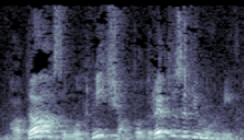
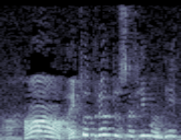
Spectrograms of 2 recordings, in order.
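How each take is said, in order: First: Swooping, insistent sulky reply; mildly hammed-up wounded protest; aggrieved retort. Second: High, lilting "aha" of feigned agreement; lightly acted, high-pitched questioning comeback; knowing echo. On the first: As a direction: answer back, standing on your right to sulk. Acted dialogue, Jonah answers God. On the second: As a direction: echo the complaint back in a raised pitch. Acted dialogue, God echoes Jonah's complaint.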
